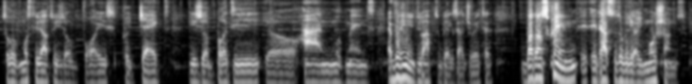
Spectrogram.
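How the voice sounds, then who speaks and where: A man explaining things haltingly and deliberately as an interview guest. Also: very deep voice, mellow, soft background music. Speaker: guest actor.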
